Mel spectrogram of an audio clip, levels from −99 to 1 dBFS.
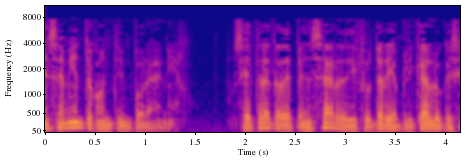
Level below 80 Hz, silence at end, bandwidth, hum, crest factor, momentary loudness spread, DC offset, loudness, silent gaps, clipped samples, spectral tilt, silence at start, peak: -52 dBFS; 0 s; 8 kHz; none; 20 dB; 11 LU; under 0.1%; -32 LUFS; none; under 0.1%; -7 dB/octave; 0 s; -12 dBFS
